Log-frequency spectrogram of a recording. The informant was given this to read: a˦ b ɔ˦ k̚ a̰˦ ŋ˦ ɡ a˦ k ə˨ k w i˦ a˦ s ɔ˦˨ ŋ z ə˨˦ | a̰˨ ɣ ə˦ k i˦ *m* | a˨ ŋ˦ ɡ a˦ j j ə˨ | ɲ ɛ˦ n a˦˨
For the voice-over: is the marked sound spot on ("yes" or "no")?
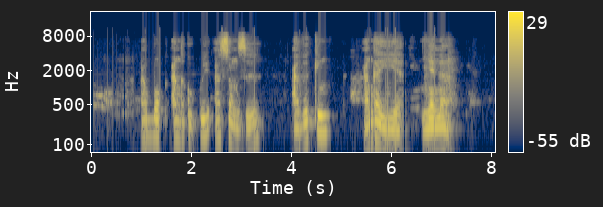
no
